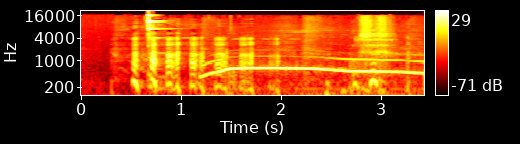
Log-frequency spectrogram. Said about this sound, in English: Okay, so we've got a dog.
